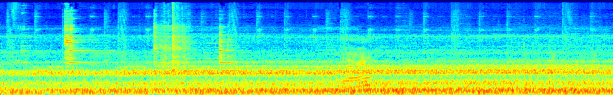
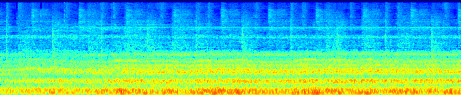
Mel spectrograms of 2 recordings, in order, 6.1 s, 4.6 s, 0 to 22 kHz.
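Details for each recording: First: Eberspächer Hydronic 10 kW heater after burner change and cleaning, running about 15 minutes with temperatures rising; steady even burner roar, constant blower hum, no popping or surging; normal running. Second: Eberspächer Hydronic 10 kW diesel heater on high, flame detected, before burner change: heavy, uneven low roar with rough flutter instead of smooth burner hiss, throwing black particles; not burning correctly, burner suspected.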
